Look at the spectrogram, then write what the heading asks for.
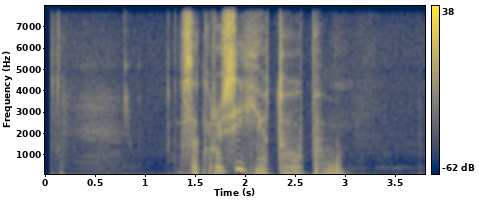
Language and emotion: Russian, sad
